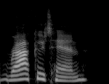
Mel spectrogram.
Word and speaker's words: Rakuten: Also, another not ad is I'm sitting here, ironically, with my next check from Rakuten. I always say it wrong. Rakuten.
